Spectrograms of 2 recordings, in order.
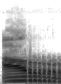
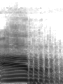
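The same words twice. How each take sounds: First: The vowel is said with rounded lips. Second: The vowel is said with open, spread lips. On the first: The speaker calls it right. "মুখ গোল হয়ে গেছে" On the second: The speaker calls it wrong. "মুখটা যদি দেখেন যে ফাঁকা হয়, তাহলে সহি উচ্চারণ না"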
